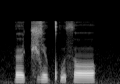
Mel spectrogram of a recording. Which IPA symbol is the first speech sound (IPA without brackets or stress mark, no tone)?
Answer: œ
